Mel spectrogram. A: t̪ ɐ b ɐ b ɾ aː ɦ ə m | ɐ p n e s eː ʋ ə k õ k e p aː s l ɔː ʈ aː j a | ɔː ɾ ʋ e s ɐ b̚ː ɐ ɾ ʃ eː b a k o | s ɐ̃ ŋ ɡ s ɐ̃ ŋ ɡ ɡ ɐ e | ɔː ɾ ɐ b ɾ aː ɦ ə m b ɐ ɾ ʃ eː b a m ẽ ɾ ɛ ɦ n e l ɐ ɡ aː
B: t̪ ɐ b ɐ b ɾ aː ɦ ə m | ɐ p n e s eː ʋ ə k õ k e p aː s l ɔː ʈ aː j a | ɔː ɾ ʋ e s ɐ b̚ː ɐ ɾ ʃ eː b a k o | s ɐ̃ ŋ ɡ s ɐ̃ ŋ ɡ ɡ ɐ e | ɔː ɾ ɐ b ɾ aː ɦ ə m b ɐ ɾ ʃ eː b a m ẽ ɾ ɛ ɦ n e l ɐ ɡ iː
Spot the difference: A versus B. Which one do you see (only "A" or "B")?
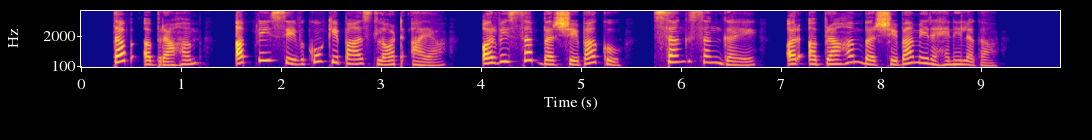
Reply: A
